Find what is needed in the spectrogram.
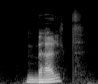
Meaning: Baltic
- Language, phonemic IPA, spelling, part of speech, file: French, /balt/, balte, adjective, Fr-balte.ogg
